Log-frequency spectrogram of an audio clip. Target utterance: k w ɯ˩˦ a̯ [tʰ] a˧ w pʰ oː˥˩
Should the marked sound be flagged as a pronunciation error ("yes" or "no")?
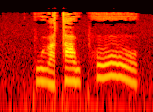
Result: yes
